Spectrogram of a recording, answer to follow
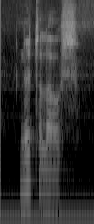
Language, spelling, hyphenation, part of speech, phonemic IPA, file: Dutch, nutteloos, nut‧te‧loos, adjective, /ˈnʏtəˌlos/, Nl-nutteloos.ogg
- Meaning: 1. useless, pointless 2. meaningless, purposeless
